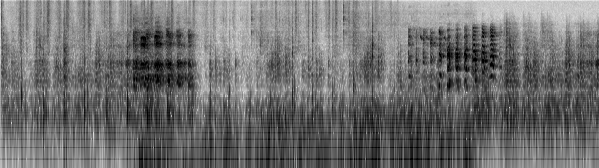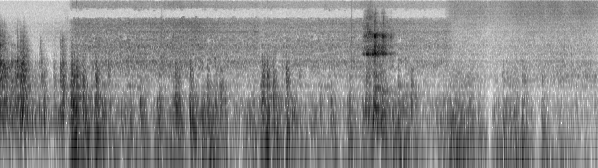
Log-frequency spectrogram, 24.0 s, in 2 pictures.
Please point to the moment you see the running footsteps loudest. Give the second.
1 s.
